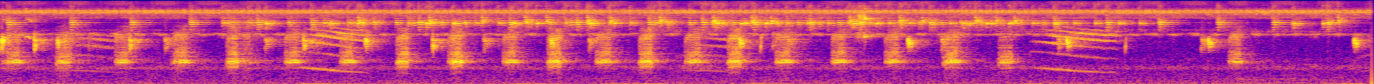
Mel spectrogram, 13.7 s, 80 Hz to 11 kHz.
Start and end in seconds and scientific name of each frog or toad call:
0.0	10.4	Scinax fuscovarius
0.0	13.7	Dendropsophus nanus
0.0	13.7	Leptodactylus podicipinus
0.0	13.7	Pithecopus azureus
0.5	1.6	Physalaemus albonotatus
2.8	3.8	Physalaemus albonotatus
10.2	11.5	Physalaemus albonotatus
12.2	12.8	Scinax fuscovarius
